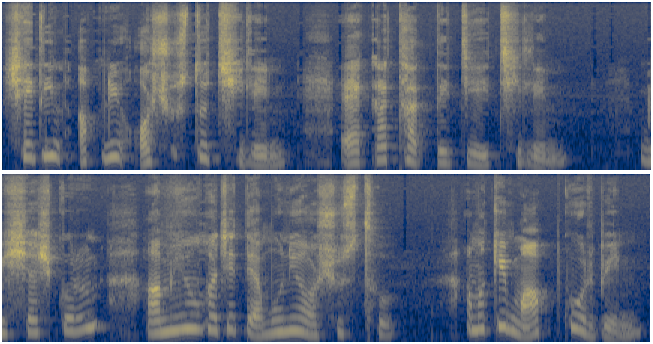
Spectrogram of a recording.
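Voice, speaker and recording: A woman's voice: a little high, lively intonation, measured pace, slightly rough, full character voice. A woman voicing a reserved young woman in an audio story, answering curtly and defensively. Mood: weary. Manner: defensive, curt replies.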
